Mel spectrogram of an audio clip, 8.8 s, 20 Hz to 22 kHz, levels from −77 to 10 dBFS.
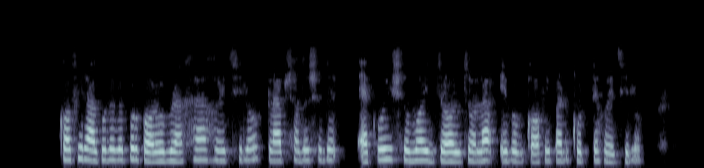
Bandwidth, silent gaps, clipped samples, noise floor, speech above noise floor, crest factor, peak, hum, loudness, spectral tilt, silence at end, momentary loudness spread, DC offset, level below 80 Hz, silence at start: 6.4 kHz; none; under 0.1%; under -90 dBFS; over 73 dB; 16 dB; -2 dBFS; none; -18 LUFS; -7.5 dB/octave; 0.8 s; 8 LU; under 0.1%; -66 dBFS; 0.75 s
